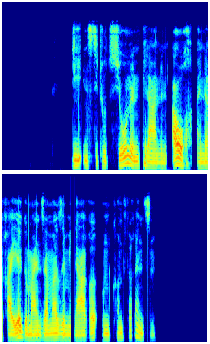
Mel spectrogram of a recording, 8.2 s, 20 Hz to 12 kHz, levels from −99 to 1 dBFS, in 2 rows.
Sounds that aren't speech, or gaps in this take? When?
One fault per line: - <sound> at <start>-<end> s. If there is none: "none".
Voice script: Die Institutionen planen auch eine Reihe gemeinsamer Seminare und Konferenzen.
- dropout at 5.5-5.6 s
